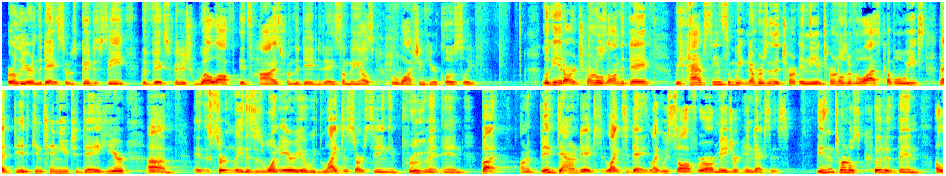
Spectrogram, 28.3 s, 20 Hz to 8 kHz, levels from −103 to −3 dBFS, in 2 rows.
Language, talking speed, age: English, 185 wpm, 30-49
